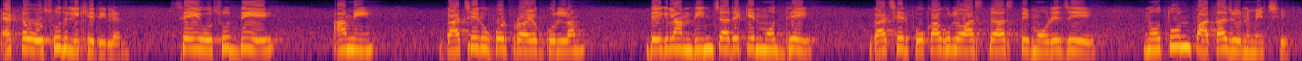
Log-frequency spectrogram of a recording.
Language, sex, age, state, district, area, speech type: Bengali, female, 45-60, West Bengal, Paschim Medinipur, rural, spontaneous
